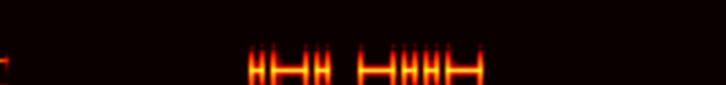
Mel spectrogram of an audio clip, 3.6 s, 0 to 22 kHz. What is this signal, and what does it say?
Morse code, heard as a keyed tone, about 22 wpm, 700 Hz. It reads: RX
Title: Abbreviations 22wpm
